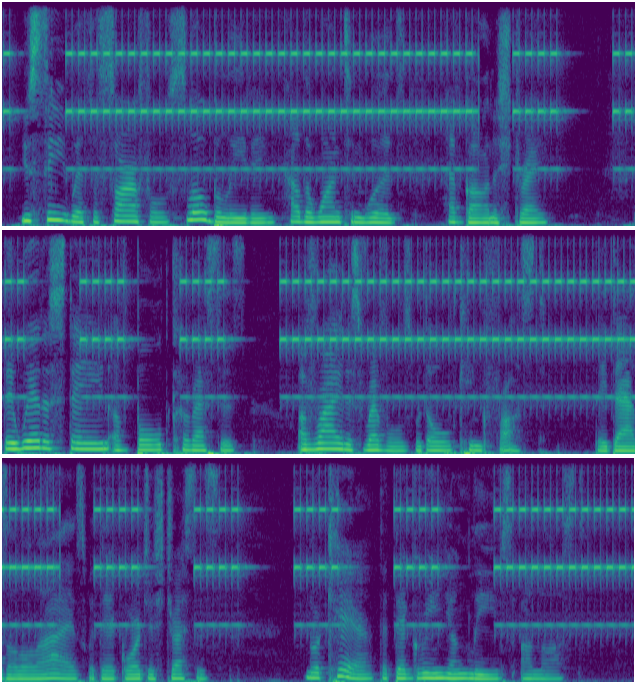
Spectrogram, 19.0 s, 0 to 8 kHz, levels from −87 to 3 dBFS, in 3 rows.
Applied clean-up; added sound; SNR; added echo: none; Alarm; 4 dB; none.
